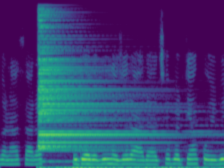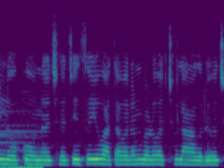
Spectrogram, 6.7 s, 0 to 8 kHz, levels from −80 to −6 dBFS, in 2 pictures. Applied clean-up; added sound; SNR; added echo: none; Gong; -3 dB; none.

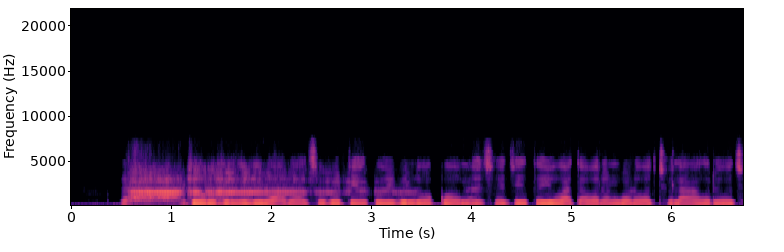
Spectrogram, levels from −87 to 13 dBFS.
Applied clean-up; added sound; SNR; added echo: neural diffusion model UNIVERSE++.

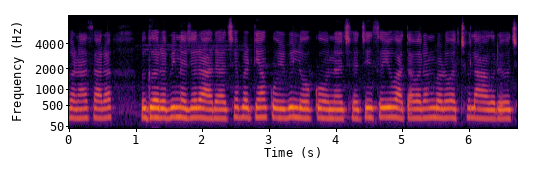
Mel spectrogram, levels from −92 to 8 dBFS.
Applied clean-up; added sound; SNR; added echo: none; none; none; none.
